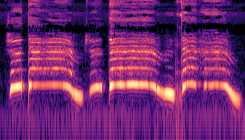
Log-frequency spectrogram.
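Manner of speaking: high repeats fading away; echo. Acted. Mountains echoing back her love. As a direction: let it drift back from far off. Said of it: "echo of her words".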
